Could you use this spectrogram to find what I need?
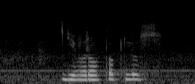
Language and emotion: Russian, neutral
